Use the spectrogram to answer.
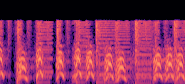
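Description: People at a live event imitating dogs barking, with many overlapping voiced woofs and yips in a quick, loud, rhythmic run that carries on steadily.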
